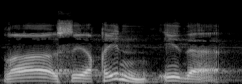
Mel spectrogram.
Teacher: Idza, oh maaf, sebelumnya ada ghasiqin, ada kasrah menghadapi hamzah. Ini dibaca jelas, idhar.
